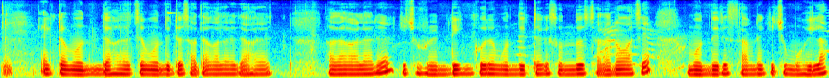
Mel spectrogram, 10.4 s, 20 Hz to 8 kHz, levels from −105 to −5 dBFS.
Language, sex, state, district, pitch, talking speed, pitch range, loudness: Bengali, male, West Bengal, Purulia, 130 Hz, 140 wpm, 125-135 Hz, -17 LUFS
